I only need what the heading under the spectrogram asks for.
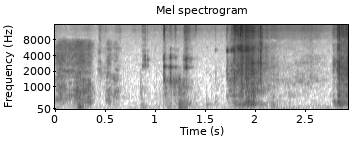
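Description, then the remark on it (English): Loud crunching of a thick tortilla chip scooped with Pace salsa, with several sharp bites and chews in irregular bursts, the biggest crunch near the end of the bite sequence; no talking. “Oh, that's a crunch. That's a thick and crunchy there.”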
